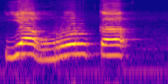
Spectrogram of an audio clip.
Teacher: रा पर जज़म आकर है रोए साकिना होगा। रोए साकिना से पहले पेश आकर है रा को पुर करके पढ़ेंगे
